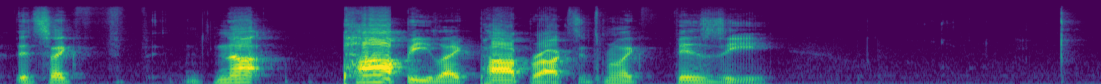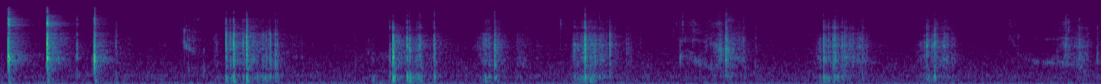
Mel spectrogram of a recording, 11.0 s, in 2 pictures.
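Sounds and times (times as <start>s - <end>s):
person chewing hard candy: 4.3s - 11.0s.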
